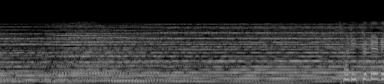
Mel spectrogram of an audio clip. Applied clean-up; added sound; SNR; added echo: none; none; none; none.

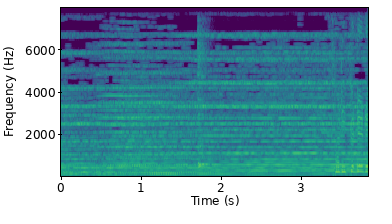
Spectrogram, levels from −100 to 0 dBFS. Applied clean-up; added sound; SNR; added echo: none; Cowbell; 13 dB; none.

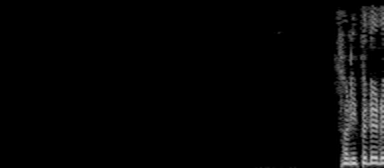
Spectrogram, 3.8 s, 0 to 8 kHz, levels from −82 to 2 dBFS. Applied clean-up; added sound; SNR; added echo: neural mask model Resemble Enhance denoiser.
